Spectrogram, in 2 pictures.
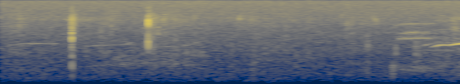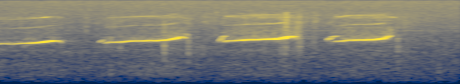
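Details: Black-fronted piping guan giving a series of four thin, rising whistles, each lasting about half a second and repeated roughly every eight-tenths of a second, after two faint clicks and a quiet pause.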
